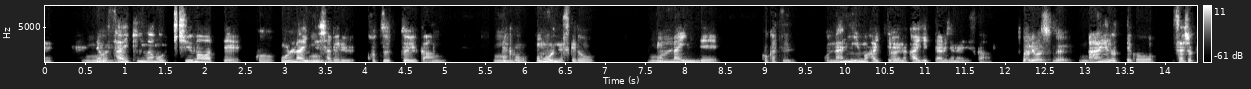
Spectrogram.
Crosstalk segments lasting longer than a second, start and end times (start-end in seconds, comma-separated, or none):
none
